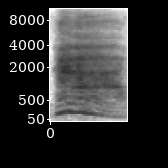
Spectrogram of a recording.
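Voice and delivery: big letting-go exhale; relieved sigh. Shown as a demonstration. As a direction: breathe the stress out audibly. Demonstrates letting stress go.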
